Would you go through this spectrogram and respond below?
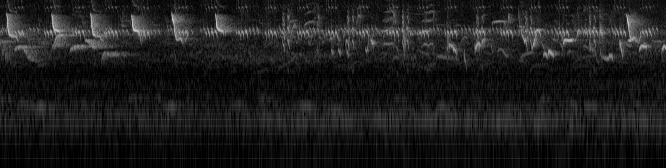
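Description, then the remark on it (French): A common chiffchaff, a tiny bird with discreet green-grey plumage, sings a steady series of sharp, high two-note chips, repeated at an even pace, over a faint continuous insect-like hum in the background. “Et là, c'est un pouillot véloce. Ce tip-tap, tip-tip, tip-tip.”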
